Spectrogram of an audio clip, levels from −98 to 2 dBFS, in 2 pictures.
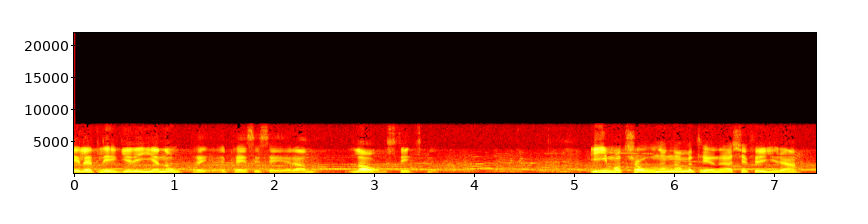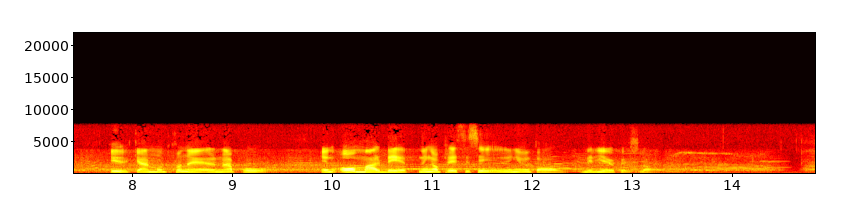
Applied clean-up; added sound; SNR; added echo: none; Crowd; 13 dB; none.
